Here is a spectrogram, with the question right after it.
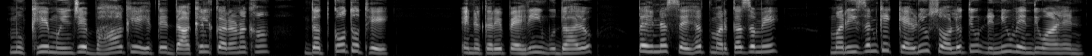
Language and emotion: Sindhi, fearful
